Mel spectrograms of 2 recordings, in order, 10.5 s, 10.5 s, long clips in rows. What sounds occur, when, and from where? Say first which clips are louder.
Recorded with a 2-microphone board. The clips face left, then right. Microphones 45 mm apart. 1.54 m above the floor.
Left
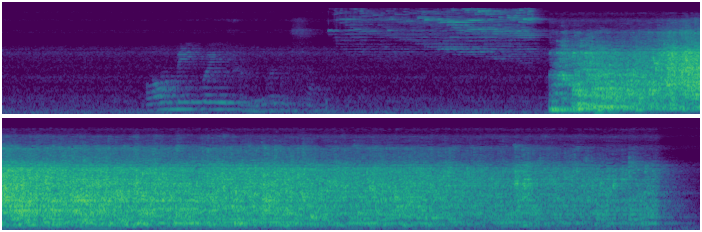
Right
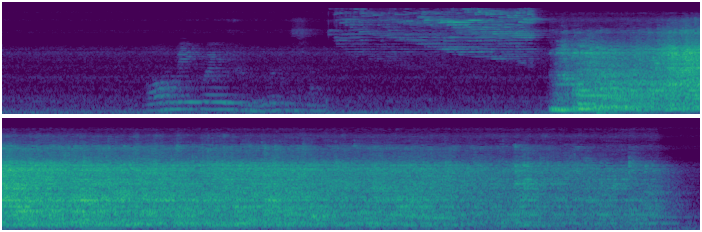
1.1 s a woman speaking: left 1 dB; 20° left (ahead or behind), 3.5 m
2.4 s a chime: right 1 dB; 65° right (ahead or behind), 0.6 m
4.1 s a toilet flushing: left 7 dB; 60° left (ahead or behind), 0.7 m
